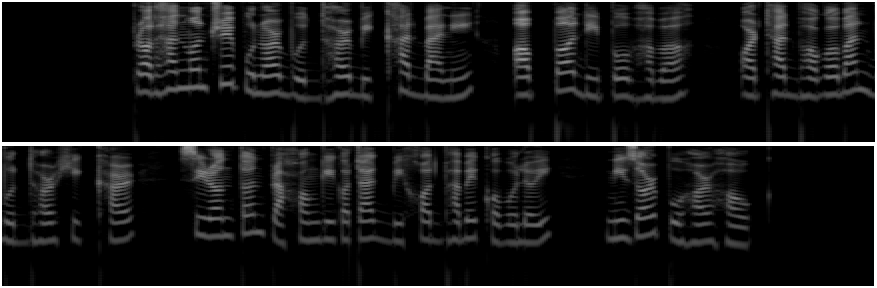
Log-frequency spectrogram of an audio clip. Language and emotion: Assamese, neutral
